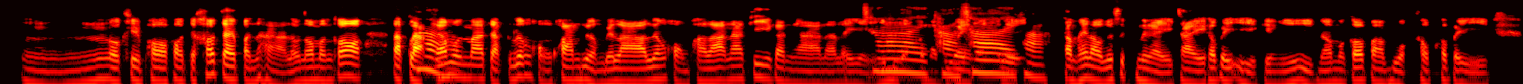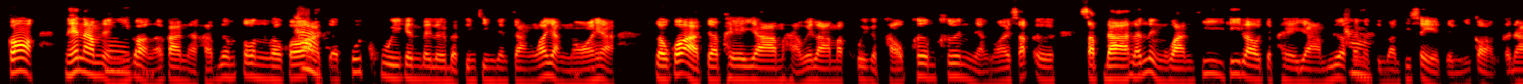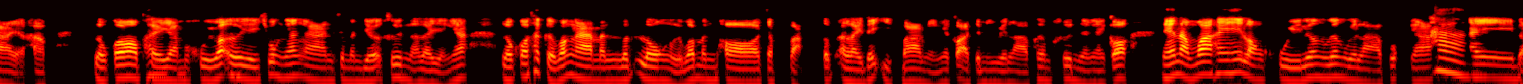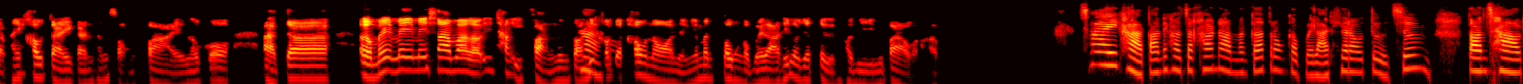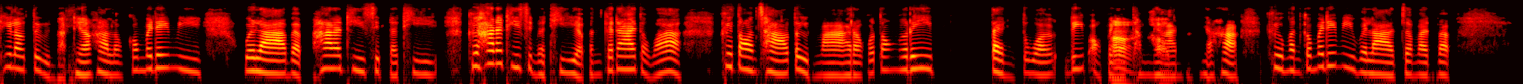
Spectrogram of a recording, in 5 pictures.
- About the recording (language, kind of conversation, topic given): Thai, advice, คุณจะจัดการความสัมพันธ์ที่ตึงเครียดเพราะไม่ลงตัวเรื่องเวลาอย่างไร?
- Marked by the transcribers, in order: other background noise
